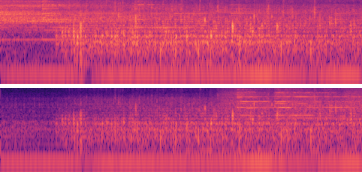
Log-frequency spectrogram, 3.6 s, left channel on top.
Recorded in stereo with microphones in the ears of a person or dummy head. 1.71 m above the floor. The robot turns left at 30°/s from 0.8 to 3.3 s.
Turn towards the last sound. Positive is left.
turn(degrees=5)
